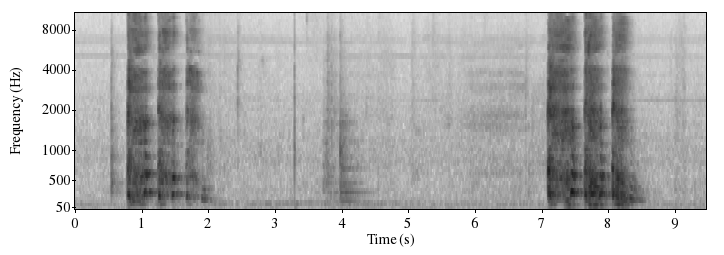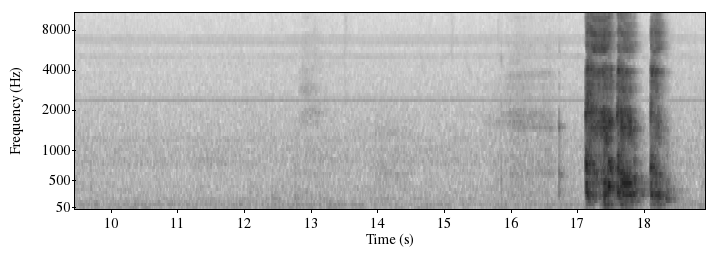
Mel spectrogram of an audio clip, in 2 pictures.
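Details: Three bouts of harsh, barking coughs, three or four bursts each, separated by quiet pauses, from a female smoker with a seasonal smoker's cough.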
